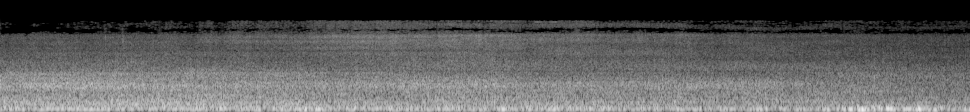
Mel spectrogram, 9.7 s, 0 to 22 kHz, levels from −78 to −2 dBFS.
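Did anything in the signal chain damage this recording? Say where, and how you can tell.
Yes. Throughout, the sound is dull, with nothing above 11.1 kHz and two layers of coding artefacts heard together. This points to transcoding between lossy codecs at the codec stage, likely a low-rate MP3 re-encoded to WMA, keeping the earlier cut-off and damage.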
